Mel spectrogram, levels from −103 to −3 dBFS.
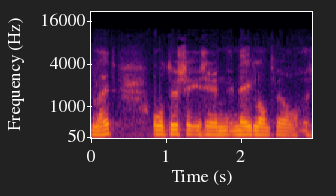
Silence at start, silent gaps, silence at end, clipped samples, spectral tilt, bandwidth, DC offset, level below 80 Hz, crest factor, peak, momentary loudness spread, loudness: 0 s; none; 0 s; under 0.1%; -7.5 dB/octave; 7.6 kHz; under 0.1%; -68 dBFS; 14 dB; -16 dBFS; 8 LU; -31 LUFS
